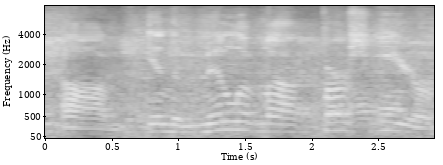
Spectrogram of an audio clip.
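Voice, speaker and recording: Loud background noise fills the recording. A man speaks in an American accent. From US South, Wilmington, North Carolina. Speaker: interviewee recalling childhood during desegregation. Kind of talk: oral history interview.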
